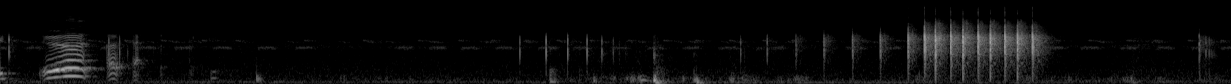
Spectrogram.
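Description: Lato-lato clacker balls knocking together: a few single clacks that come quicker and quicker, then a fast run of about nine clacks a second for a second and a half that stops suddenly.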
